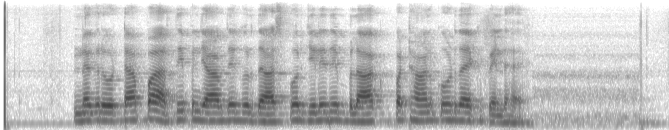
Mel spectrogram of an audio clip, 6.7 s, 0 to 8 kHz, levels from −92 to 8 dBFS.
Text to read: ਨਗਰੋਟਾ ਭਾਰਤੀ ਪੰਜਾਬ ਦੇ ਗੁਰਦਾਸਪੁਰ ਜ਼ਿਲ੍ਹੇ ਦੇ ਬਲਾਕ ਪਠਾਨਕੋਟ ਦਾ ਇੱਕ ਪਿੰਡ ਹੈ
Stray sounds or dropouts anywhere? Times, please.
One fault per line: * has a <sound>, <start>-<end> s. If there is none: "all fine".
all fine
